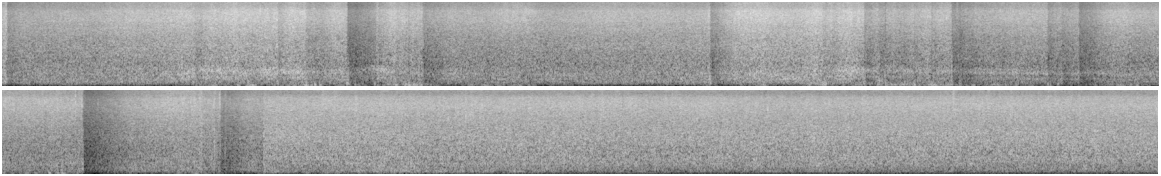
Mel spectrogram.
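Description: Torrent of typhoon floodwater rushing and cascading over a concrete drop in a drainage channel, mixed with wind gusting on the microphone. The rush dips briefly a few times early on, then settles into a steadier roar about two-thirds of the way through.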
